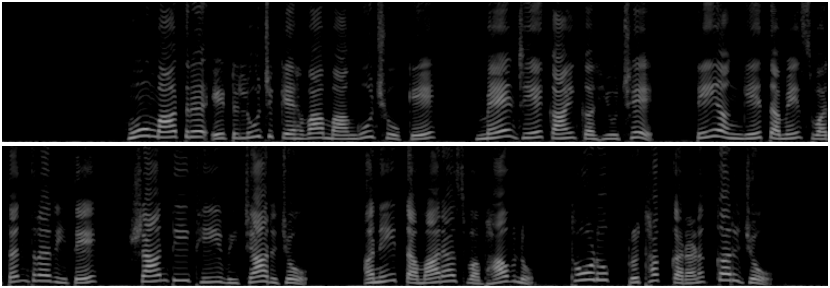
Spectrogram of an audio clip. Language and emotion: Gujarati, neutral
